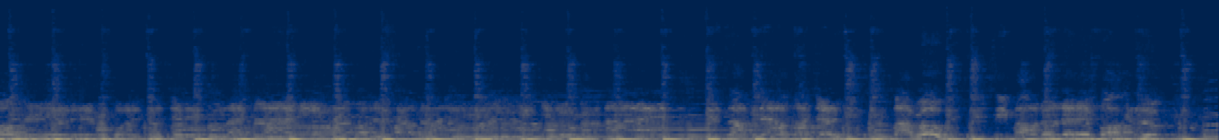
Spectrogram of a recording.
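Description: Live band music: a fiddle bowed over a strummed guitar, with a steady quick beat in the low end.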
